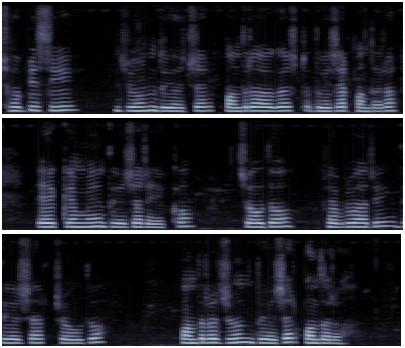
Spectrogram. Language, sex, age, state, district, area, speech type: Odia, female, 18-30, Odisha, Rayagada, rural, spontaneous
